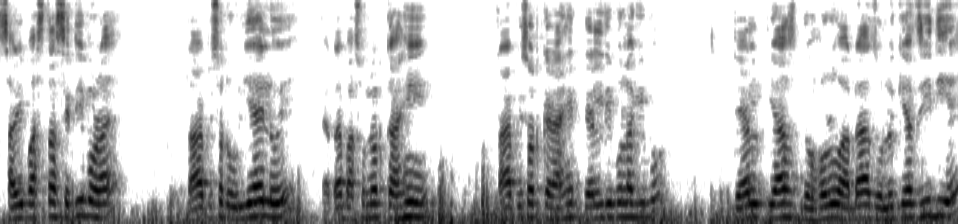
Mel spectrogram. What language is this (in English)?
Assamese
